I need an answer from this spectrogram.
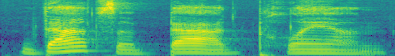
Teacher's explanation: With more stress on plan because that's the final content word in this group.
